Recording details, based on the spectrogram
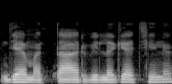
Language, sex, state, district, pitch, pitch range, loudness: Garhwali, male, Uttarakhand, Tehri Garhwal, 110 Hz, 110-115 Hz, -16 LUFS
